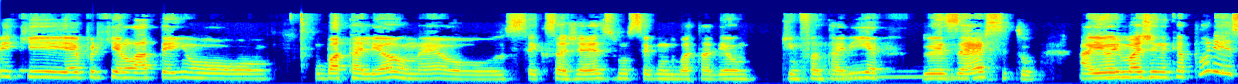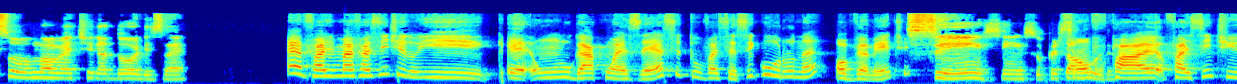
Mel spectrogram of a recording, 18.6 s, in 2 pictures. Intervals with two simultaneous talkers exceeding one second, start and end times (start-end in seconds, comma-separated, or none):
6.2-7.5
